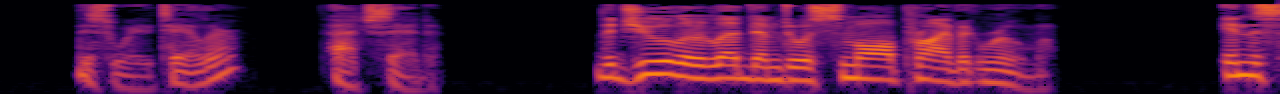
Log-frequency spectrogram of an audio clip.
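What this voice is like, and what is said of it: Usual voice. Nothing is said of it.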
